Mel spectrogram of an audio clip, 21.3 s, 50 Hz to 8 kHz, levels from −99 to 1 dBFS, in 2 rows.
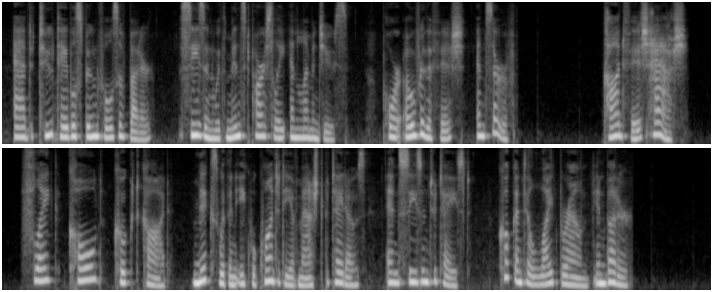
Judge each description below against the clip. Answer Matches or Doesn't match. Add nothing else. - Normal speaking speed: Doesn't match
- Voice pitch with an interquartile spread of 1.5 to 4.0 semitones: Doesn't match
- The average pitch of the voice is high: Matches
